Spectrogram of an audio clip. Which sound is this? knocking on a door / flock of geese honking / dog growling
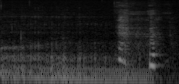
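dog growling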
